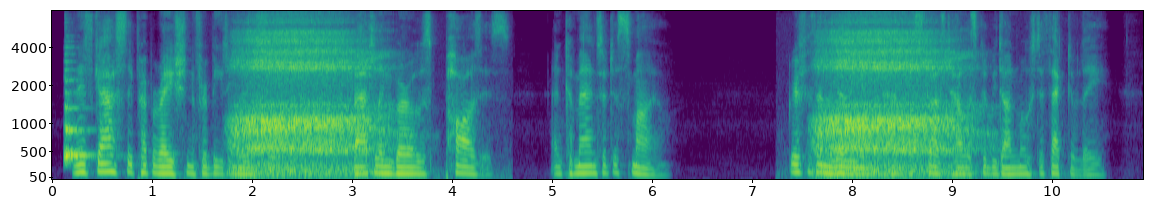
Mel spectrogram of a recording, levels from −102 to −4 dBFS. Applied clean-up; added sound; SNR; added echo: none; Breathing + Bowed string instrument; -4 dB; none.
